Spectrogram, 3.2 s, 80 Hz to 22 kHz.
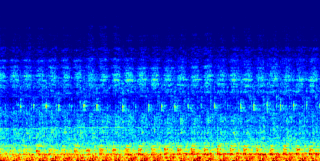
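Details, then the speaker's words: Royal Enfield Standard 500 fuel-injected, bank angle sensor fault confirmed, sensor temporarily tapped into place, now running correctly; even single-cylinder thump about four beats a second, steady without cutting out: normal idle. "ഇപ്പൊ correct ആയിട്ട് നിൽക്കുന്നുണ്ട് ഇപ്പൊ correct ആയിട്ട് നിൽക്കുന്നുണ്ട്"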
